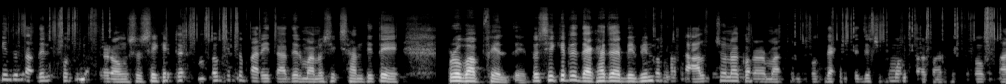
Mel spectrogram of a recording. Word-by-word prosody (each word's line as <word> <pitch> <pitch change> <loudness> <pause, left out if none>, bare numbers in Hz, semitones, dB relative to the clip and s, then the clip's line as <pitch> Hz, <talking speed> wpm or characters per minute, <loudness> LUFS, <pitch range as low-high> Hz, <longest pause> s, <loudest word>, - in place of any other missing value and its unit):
কিন্তু 220 -1 -3
তাদের 170 +2 -2
পরিবারের 175 - -3
অংশ। 120 0 -5 0.2
সেক্ষেত্রে 165 +3 -1 0.2
আমরাও 215 -9 -3
কিন্তু 200 0 -8
পারি 145 -2 0
তাদের 135 +3 -1
মানসিক 135 +4 -2
শান্তিতে 140 +3 +1 0.6
প্রভাব 160 -2 +9
ফেলতে। 110 -6 0
তো - - +2
সেক্ষেত্রে 200 +1 +3
দেখা 155 +2 +6
যায় 160 -2 +7
বিভিন্নভাবে 160 +1 -2
আলোচনা 165 +5 -2
করার 130 -3 -2
মাধ্যমে 120 +1 -8
হোক 125 - -13
দেখা 130 - -6
যায় 135 - -10
যে - - -4 0.2
সময়টা 160 +1 -9
মাধ্যমে 115 +2 -13 0.2
হোক 125 - -6
বা 120 - -1
155 Hz, 175 wpm, -21 LUFS, 130-170 Hz, 0.6 s, প্রভাব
